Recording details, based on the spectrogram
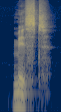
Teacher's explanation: S in missed is unvoiced. So the t will also be pronounced missed. Then you have the shh in wished, the in hoped, the c in kicked, and the in coughed. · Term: t sound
